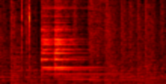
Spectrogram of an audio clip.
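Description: Background music with a bright bell ding a little under a second in that rings out for about half a second: a notification-bell sound effect, preceded by two faint ticks.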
